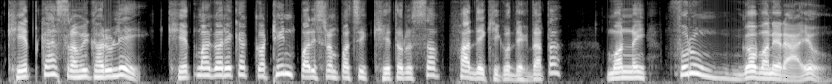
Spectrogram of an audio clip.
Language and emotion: Nepali, happy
